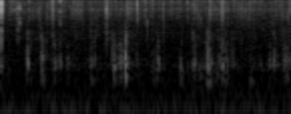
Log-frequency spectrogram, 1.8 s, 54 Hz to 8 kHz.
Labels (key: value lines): label: biophony, sea urchins (Echinidae)
recorder: SoundTrap 600 or HydroMoth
